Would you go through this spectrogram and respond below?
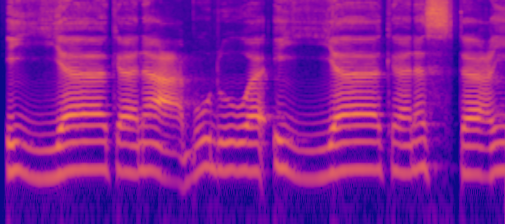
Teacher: la lettre ya est mushaddada, elle est doublée. Donc il faut bien appuyer le ya, il ne faut pas laisser traîner.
